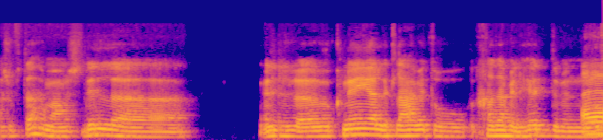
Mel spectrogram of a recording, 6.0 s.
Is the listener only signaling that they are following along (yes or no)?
no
